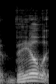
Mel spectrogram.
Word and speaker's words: M(h)aol: And M(h)aol is spelled M H A O L. It's a uh, Gaelic, um, but spelled with an spelled differently from how you say it.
